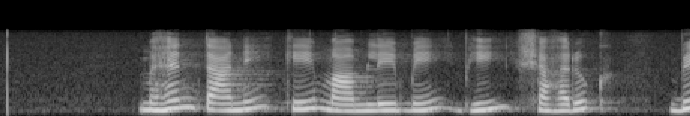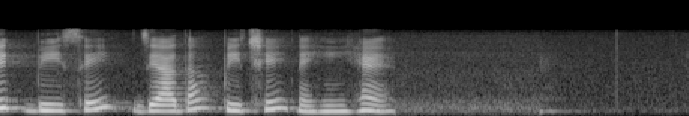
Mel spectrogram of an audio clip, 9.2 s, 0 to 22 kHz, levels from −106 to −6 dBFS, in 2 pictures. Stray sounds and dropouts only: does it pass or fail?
pass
